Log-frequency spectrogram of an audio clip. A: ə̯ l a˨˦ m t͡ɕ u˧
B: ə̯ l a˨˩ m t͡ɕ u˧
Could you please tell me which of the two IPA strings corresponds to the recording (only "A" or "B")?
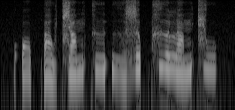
A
